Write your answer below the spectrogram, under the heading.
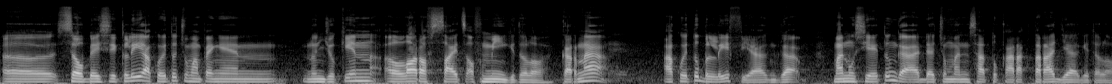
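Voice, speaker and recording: An unremarkable speaking voice from a man, pitched in the middle, with typical pitch movement. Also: moderate pace. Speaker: master of ceremonies and former radio announcer. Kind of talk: casual interview. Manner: code-switching with English.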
